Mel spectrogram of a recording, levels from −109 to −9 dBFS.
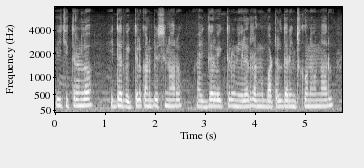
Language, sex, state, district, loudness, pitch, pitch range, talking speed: Telugu, male, Telangana, Mahabubabad, -15 LUFS, 175 Hz, 170-180 Hz, 135 wpm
